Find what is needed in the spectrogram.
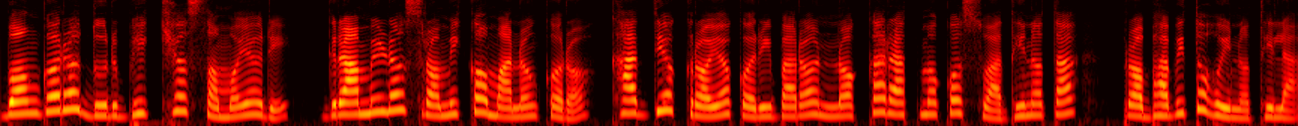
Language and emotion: Odia, neutral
